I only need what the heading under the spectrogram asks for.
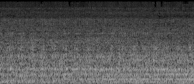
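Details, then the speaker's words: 2007 Honda Odyssey, front-end wrecked, reportedly running fine before the accident, heard under the hood with the AC fan running; even idle hum with no ticks, knocks or belt squeal, belt running straight, engine sounds fine. "I have no clue, but it sounds good. I know what I'm listening for. Belt is going on straight, no problems."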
